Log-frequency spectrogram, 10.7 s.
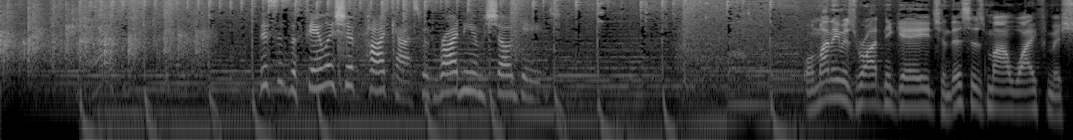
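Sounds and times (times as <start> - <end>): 
live audience applause: 0.0 - 2.3
speech: 2.6 - 5.6, 8.1 - 10.7.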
